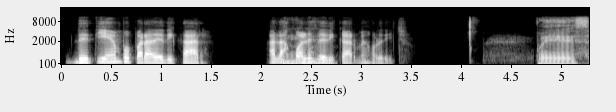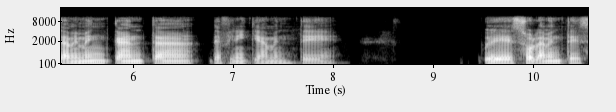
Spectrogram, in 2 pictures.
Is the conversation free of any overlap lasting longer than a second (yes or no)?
yes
